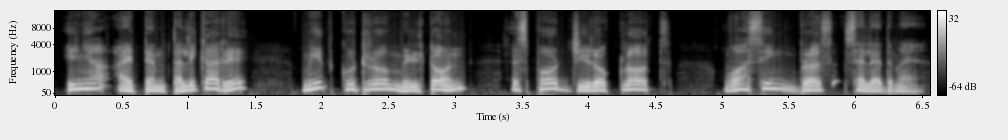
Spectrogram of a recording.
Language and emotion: Santali, neutral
